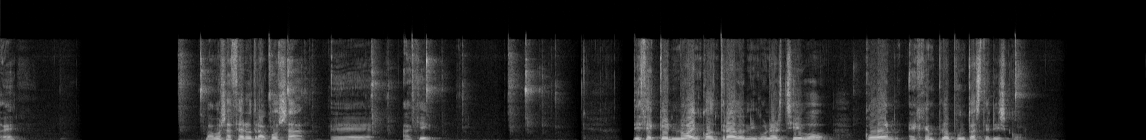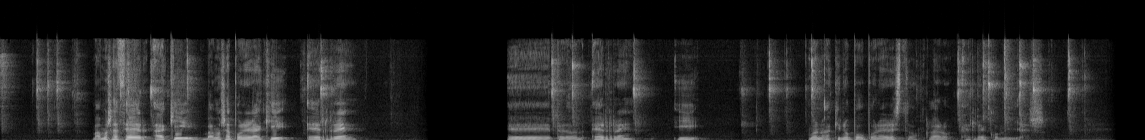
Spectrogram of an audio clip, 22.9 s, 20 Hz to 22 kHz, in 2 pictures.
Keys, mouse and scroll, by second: 2.0 super+h, 2.8 super+l, 3.7 Escape, 4.2 super+h, 11.8 ctrl+w, 12.0 ctrl+w, 12.7-14.6 typing, 16.5-22.9 typing.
